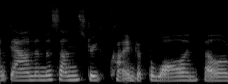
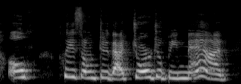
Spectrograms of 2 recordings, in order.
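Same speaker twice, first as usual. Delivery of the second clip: higher, louder pleading; panicked begging; 6 semitones higher, 6 dB louder than usual. A narrator's reading. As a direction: plead in fear of getting in trouble. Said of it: "he begged".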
